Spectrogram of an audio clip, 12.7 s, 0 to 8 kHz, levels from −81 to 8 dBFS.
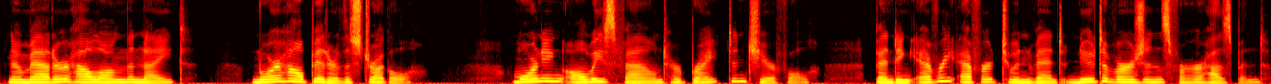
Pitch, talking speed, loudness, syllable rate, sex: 230 Hz, 130 wpm, -15 LUFS, 4.0 syllables/s, female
